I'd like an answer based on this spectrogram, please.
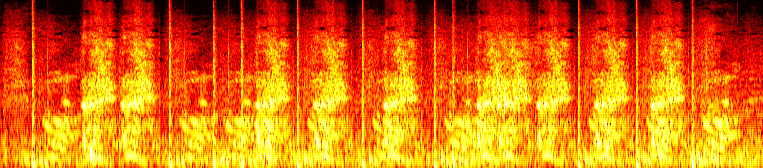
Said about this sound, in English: Did that sound at all interesting? Yeah, it was a little bit interesting. Is it possible to mix that in with some other punches? Or like, are those like... Those are the only two punches I have.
